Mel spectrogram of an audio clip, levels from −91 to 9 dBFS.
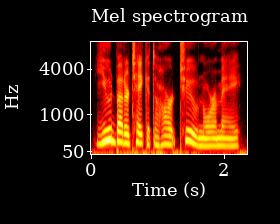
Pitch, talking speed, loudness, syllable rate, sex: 185 Hz, 230 wpm, -16 LUFS, 5.1 syllables/s, female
